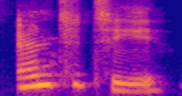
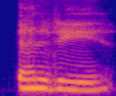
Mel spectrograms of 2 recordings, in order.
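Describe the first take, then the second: First: The T sounds are clearly pronounced. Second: The T sounds are softened or dropped. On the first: The speaker calls it right. "pronounce your T's" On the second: The speaker calls it wrong. "they're just like"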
